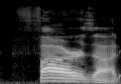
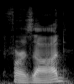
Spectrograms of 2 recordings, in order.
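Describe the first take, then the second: First: Farzad with a loud, punched first syllable; Farzad, first syllable hammered, Farsi-style; emphasis at the beginning. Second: Said in the usual way. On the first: Shown as a demonstration. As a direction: hit the start of Farzad hard. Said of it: "a lot of emphasis at the beginning". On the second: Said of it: "In English, we might say".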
